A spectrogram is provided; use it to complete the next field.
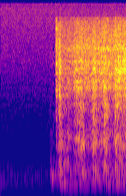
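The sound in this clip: After a near-quiet moment, a car engine catches abruptly and settles into a steady, full-bodied idle.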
